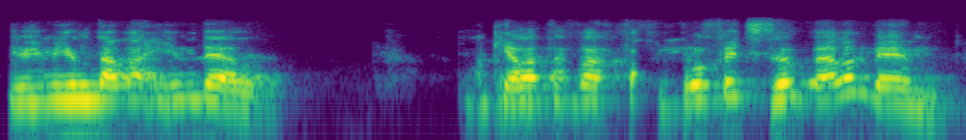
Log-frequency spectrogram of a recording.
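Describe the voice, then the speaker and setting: High-voiced man preaching to a class. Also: fairly quick, muffled recording. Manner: exhorting, repeats commands, laughs while telling stories. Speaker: apostle teaching a class. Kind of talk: teaching an online church class.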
